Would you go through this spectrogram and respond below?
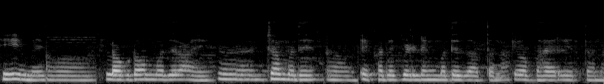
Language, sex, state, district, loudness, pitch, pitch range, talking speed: Marathi, female, Maharashtra, Sindhudurg, -24 LUFS, 215 Hz, 205-220 Hz, 150 wpm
